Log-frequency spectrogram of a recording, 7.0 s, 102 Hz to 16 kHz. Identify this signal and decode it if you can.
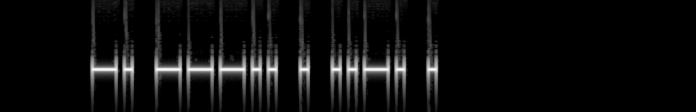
Morse code, heard as a keyed tone, about 15 wpm, 700 Hz. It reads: N8EFE
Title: USA Call Signs - 5 Characters - Repeated 3x - 15wpm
